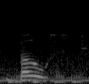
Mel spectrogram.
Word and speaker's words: boast: So for this one only, boast, Boast. boast. Mhm. A while ago, it sounded like boss.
